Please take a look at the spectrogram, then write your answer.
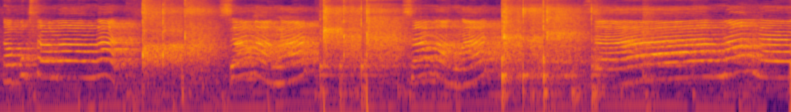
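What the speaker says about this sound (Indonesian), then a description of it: "kita tepuk semangat dulu biar lebih semangat" A kindergarten class's 'tepuk semangat' cheer: sharp hand claps in a patterned rhythm, alternating with children's voices chanting along, loud and close.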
